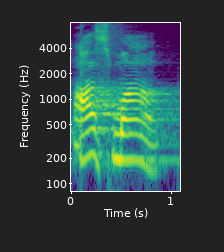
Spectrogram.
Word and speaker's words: asthma: அப்படி படிக்கக்கூடாது. ஆஸ்மா, TH silent, ஆஸ்மான்னு படிக்கணும். சொல்லுங்கள், ஆஸ்மா. ASTHMAல THஐ உச்சரிக்கக்கூடாது. ஆஸ்மாங்கிறது தான் சரியான உச்சரிப்பு.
